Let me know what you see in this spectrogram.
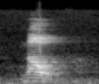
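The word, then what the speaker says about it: know: कई अल्फाज साइलेंट है के एन ओ डब्लू नाओ इसमें के साइलेंट होता है अब रूल के तत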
